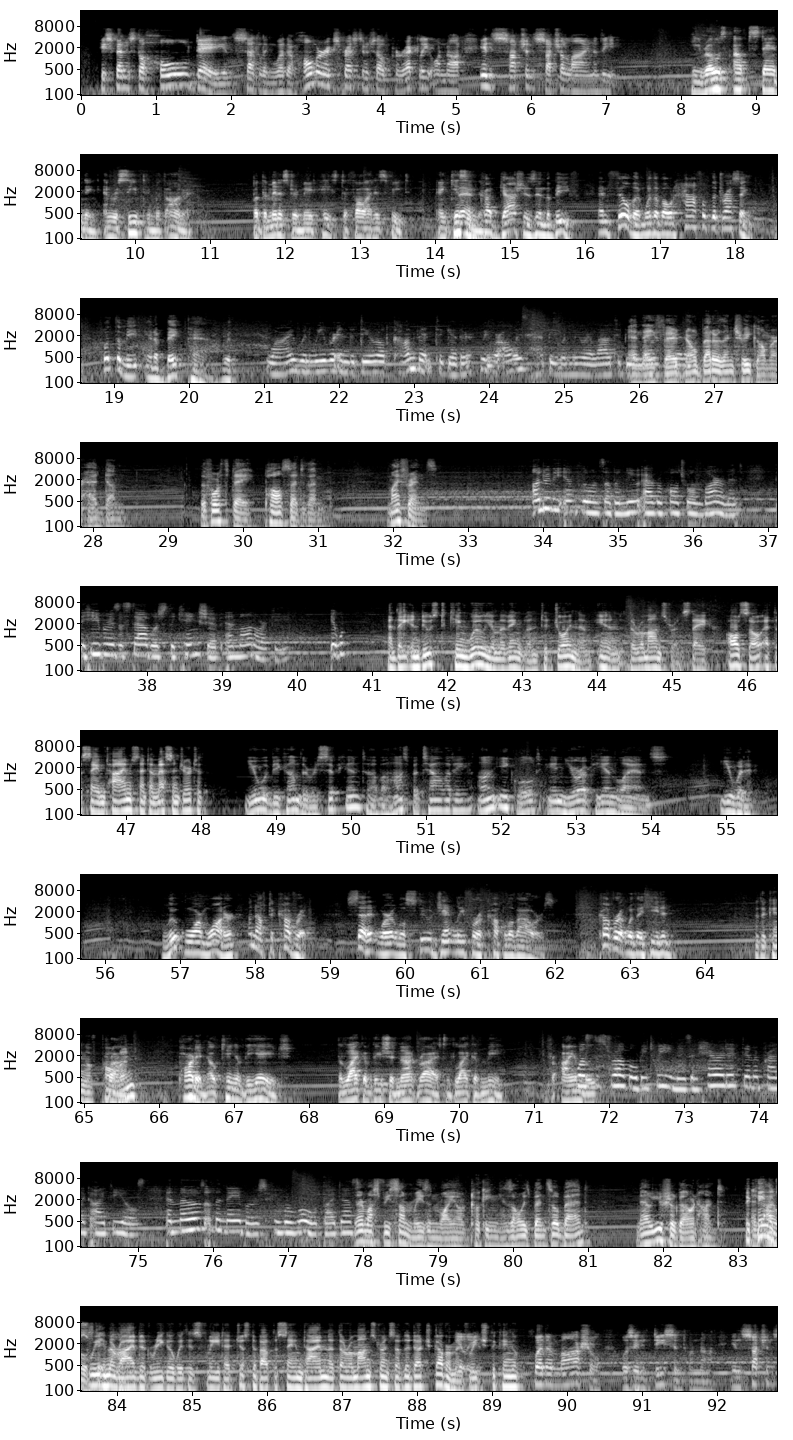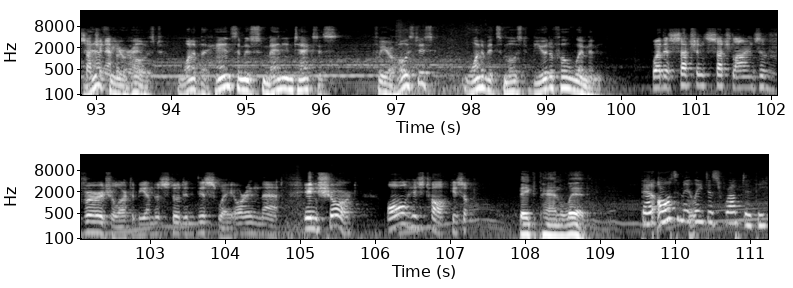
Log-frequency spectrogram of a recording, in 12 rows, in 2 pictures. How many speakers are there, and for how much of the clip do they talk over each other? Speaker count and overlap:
eight, about 6%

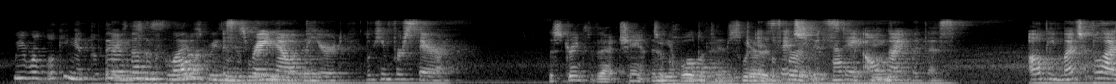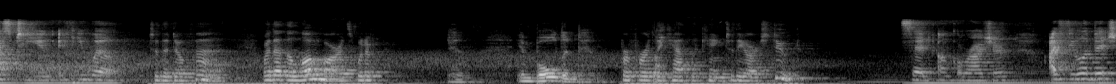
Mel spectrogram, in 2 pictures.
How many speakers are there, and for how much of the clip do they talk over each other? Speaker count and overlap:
four, about 24%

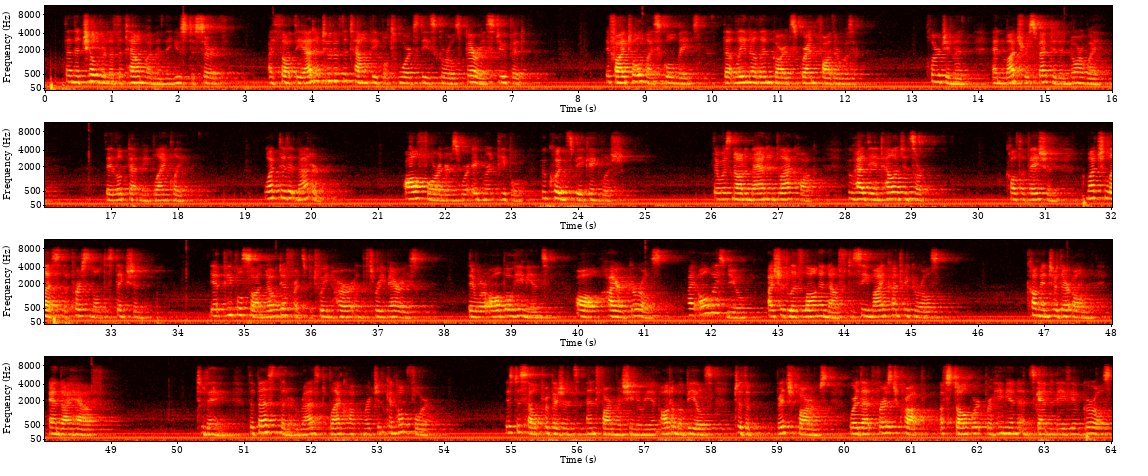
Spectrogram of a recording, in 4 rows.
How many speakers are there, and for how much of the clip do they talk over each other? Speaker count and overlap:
one, no overlap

